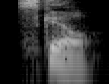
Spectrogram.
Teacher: The K when it comes after the S in skill is non-aspirated.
